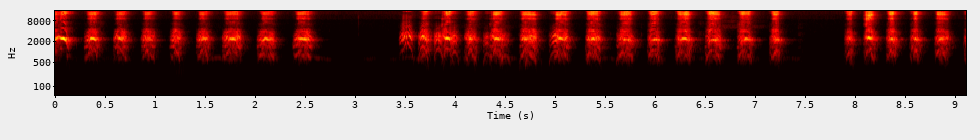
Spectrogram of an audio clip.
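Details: Baby cockatiel kept as a pet gives long runs of grating squawks, around three or four each second, broken by two brief silences, the calls harsh, buzzy and fairly even in pitch throughout.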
